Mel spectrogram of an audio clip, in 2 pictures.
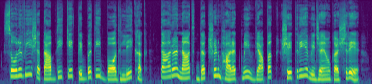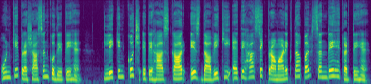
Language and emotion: Hindi, neutral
